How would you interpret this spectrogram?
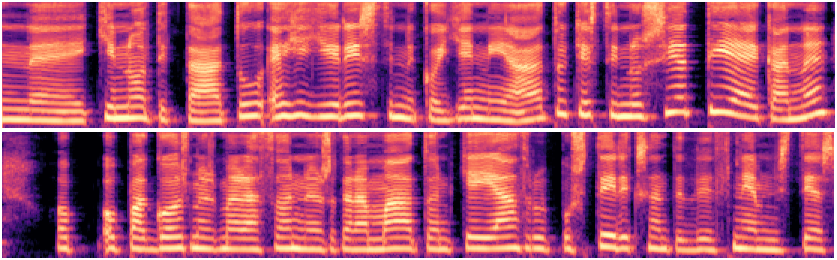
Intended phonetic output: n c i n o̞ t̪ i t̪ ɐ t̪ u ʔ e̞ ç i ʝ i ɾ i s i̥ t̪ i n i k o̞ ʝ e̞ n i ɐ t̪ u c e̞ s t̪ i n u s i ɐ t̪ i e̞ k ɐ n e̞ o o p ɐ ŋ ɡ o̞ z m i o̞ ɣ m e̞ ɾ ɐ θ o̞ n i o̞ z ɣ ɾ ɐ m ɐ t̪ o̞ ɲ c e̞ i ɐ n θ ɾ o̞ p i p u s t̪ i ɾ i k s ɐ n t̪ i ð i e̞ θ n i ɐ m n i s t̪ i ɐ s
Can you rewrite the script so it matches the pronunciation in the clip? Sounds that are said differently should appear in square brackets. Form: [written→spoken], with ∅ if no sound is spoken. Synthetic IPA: n c i n o̞ t̪ i t̪ ɐ t̪ u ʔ e̞ ç i ʝ i ɾ i s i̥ t̪ i n i k o̞ ʝ e̞ n i ɐ t̪ u c e̞ s t̪ i n u s i ɐ t̪ i e̞ k ɐ n e̞ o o p ɐ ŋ ɡ o̞ z m i o̞ [ɣ→z] m e̞ ɾ ɐ θ o̞ n i o̞ z ɣ ɾ ɐ m ɐ t̪ o̞ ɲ c e̞ i ɐ n θ ɾ o̞ p i p u s t̪ i ɾ i k s ɐ n t̪ i ð i e̞ θ n i ɐ m n i s t̪ i ɐ s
